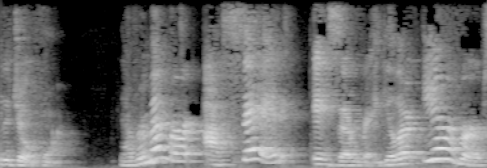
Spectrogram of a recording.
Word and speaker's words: hacer: So let's start with the verb hacer. Hacer, to do or to make. Hacer, that H is silent.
